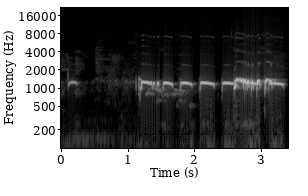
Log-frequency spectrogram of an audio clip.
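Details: Female zebra dove, a local perkutut, calling to a male as a lure: a faint coo, a pause, then a dense stream of short rising-and-falling cooing notes that grows stronger toward the end.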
